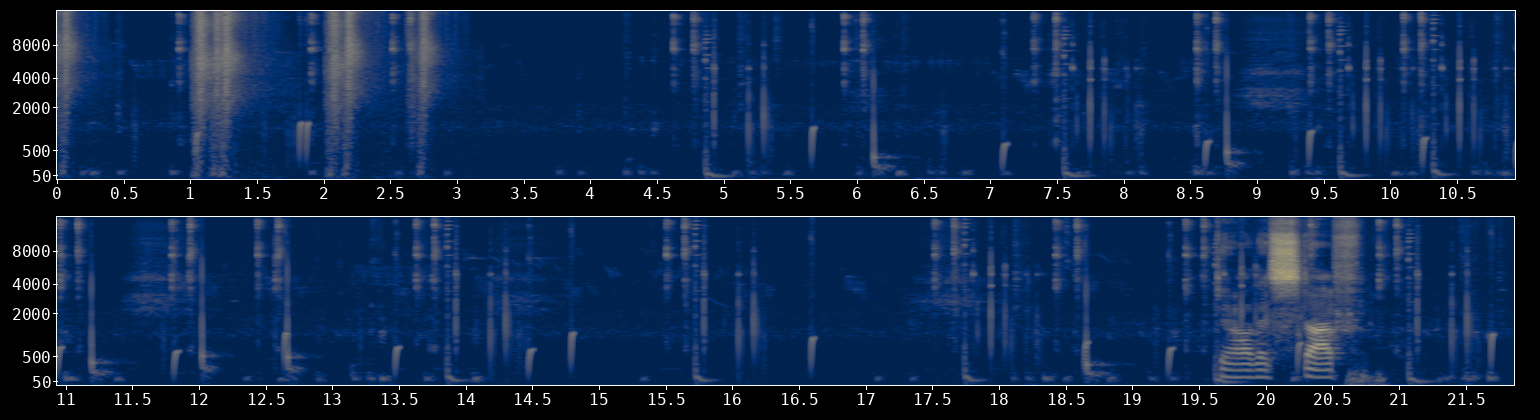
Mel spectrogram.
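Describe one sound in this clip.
Short game chimes and pops sound as items are picked up.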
